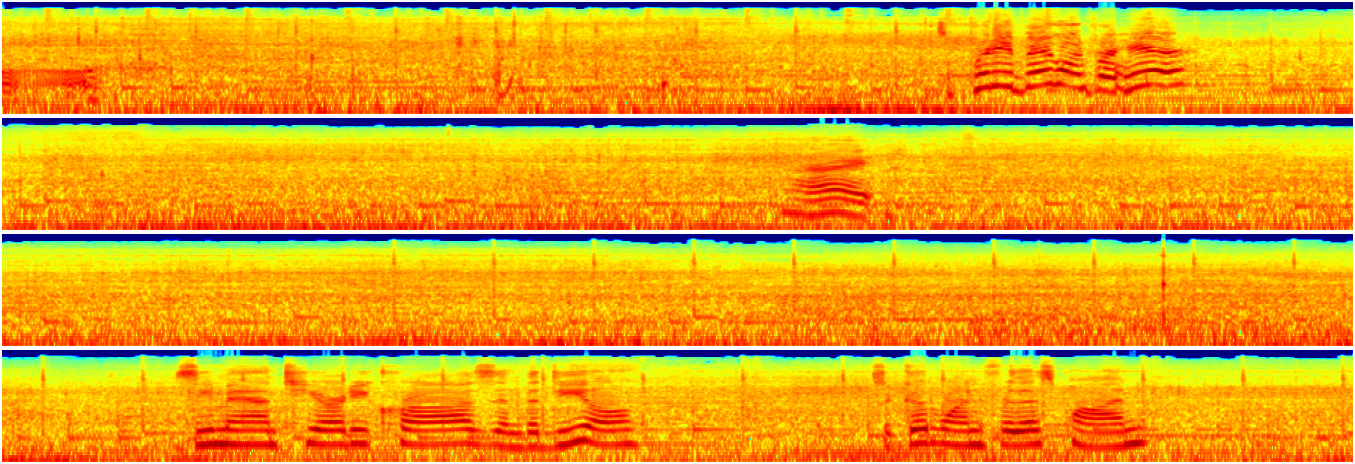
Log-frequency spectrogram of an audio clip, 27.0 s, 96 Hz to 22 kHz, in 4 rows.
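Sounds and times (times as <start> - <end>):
loud low rumbling: 0.0 - 27.0.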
